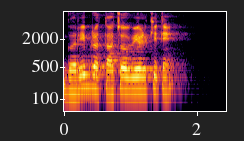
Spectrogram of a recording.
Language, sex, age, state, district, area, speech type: Goan Konkani, male, 18-30, Goa, Canacona, rural, read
